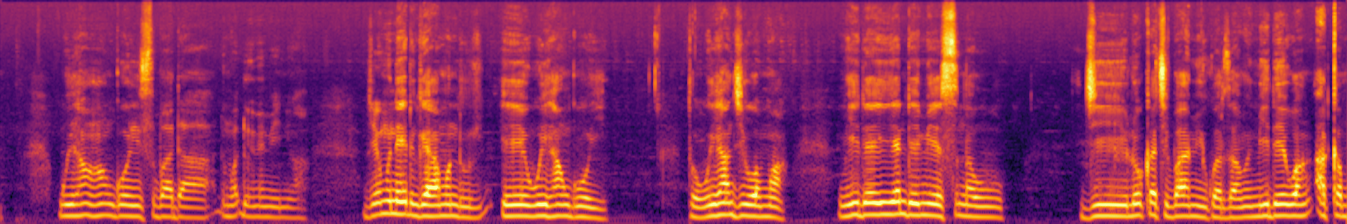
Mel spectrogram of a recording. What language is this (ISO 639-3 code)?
mkf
